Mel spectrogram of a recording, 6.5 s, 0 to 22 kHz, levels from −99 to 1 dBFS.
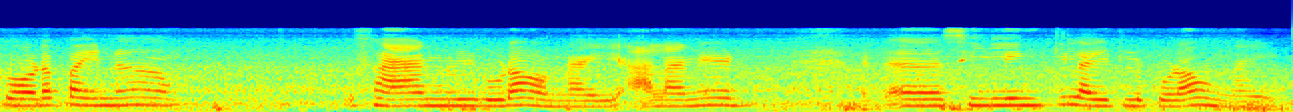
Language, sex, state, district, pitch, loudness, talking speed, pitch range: Telugu, male, Andhra Pradesh, Srikakulam, 240 Hz, -18 LUFS, 120 wpm, 230-255 Hz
